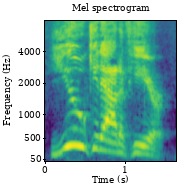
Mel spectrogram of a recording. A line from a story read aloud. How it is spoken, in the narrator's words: yelled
